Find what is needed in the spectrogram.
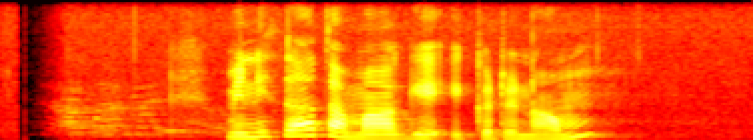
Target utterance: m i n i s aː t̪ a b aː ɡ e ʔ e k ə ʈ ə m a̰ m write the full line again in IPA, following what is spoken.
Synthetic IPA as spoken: m i n i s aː t̪ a m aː ɡ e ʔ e k ə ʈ ə n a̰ m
